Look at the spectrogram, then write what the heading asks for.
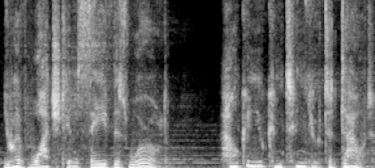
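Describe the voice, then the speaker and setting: An actor voicing the wise spirit of an ancient sword in a video game, stately and formal. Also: male voice, on the high side, big pitch swings, a little slow, faint music behind. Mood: grave.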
